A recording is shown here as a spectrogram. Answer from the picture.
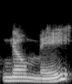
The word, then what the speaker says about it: Nomi: Nomi," and "Know Me" is spelled N O M I.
